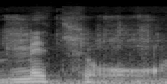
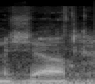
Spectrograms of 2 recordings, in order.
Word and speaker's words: Michelle: Von Michelle, or Mitchell, however you Michelle. pronounce It's Von that. Michelle. It's Michelle.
